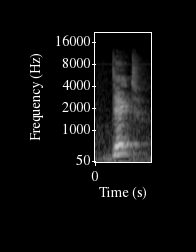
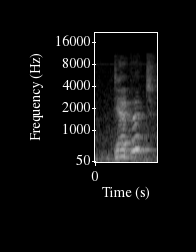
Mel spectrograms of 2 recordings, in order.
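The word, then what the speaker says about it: debt: Det, when he should pronounce debit, D-E-B-T, not D-E-T.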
